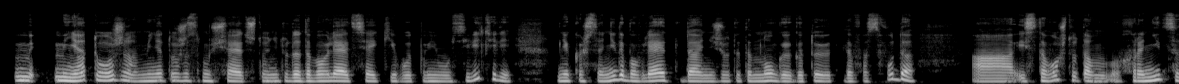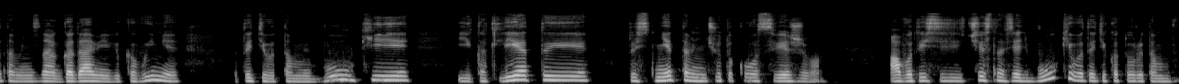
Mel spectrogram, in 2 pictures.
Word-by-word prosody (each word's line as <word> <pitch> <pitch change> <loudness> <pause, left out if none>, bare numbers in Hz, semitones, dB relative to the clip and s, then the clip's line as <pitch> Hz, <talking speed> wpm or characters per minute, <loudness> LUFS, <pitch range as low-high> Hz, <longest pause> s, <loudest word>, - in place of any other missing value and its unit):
Ме 185 -1 +3 0.2
меня 180 +1 +5
тоже, 185 -5 +1
меня 160 +3 0
тоже 170 0 -3
смущает, 160 -2 -1
что 145 +2 -3
они 155 0 -1
туда 155 0 +1
добавляют 155 0 +3
всякие 150 -1 -3
вот 145 0 -5
помимо 145 -1 -3
усилителей, 165 - -4 0.4
мне 160 0 +2
кажется, 155 0 -3
они 170 +6 +2
добавляют 165 -3 +3
туда, 155 - +1
они 145 0 -1
же 150 - -5
вот 150 +1 -8
это 150 0 -4
многое 150 -1 +1
готовят 145 +1 -3
для 145 -1 -4
фастфуда, 180 - -2 0.5
а, 140 0 +2
из 145 0 -1
того, 170 +5 0
что 190 -3 -5
там, 145 -3 -1
э, - - -12
хранится 170 +3 +1
там, 150 -2 -3
я 140 - -4
не - - -3
знаю, 140 0 0
годами 150 -1 +4
вековыми, 145 +4 -1 0.5
вот - - -21
эти 155 0 -2
вот 135 -1 -5
там 135 -2 -4
и 135 - -4
булки, 195 +4 +1 0.5
и 145 0 -5
котлеты. 195 +5 +3 0.4
То 165 - -3
есть 155 +1 -1
нет 185 +3 +3
там 170 -4 +3
ничё 170 +3 -2
такого 165 -1 -5
свежего. 150 -3 -1 0.6
А 150 +1 +4
вот 155 +1 0
если 160 -1 -1
честно 175 +2 0
взять 160 -1 0
булки, 230 - -1
вот 175 -8 0
эти, 160 0 -1
которые 150 -2 -3
там 140 -1 -4
в - - -17
155 Hz, 170 wpm, -23 LUFS, 145-175 Hz, 0.6 s, меня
